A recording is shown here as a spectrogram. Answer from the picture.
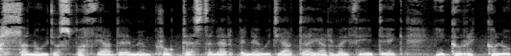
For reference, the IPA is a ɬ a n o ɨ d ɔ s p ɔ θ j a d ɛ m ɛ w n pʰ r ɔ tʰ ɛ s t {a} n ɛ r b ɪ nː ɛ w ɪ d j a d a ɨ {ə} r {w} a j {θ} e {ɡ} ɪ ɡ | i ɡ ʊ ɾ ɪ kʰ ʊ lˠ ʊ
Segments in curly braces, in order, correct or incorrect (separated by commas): incorrect, incorrect, incorrect, correct, incorrect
